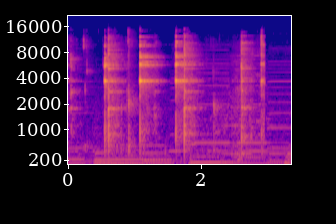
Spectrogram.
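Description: Light clinks of a utensil against a bowl while melted butter is mixed into quatre-quarts cake batter, several sharp taps spaced out over a quiet background with a faint low hum.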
